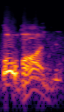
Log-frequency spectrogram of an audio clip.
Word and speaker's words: Boban: I think that's how you pronounce his name. Oh, Boban.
